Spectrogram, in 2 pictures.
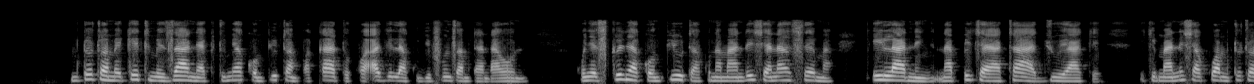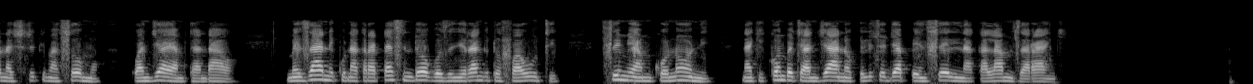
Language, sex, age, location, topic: Swahili, female, 18-24, Nairobi, education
